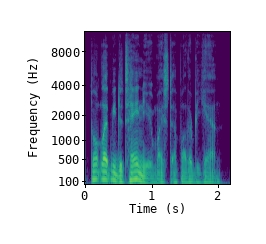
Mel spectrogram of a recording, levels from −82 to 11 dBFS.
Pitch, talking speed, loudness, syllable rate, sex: 90 Hz, 220 wpm, -19 LUFS, 6.2 syllables/s, male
